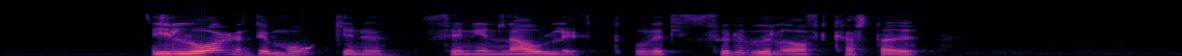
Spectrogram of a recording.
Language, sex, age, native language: Icelandic, male, 40-49, Icelandic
